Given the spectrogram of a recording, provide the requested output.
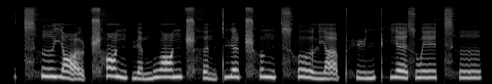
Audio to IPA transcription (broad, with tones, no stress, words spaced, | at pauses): t͡sʰɹ̩˥jɑ̰˨˩ʊ̯ ʈ͡ʂʰɑ˥˩ŋpɥɛ˩ mwɑ˥ŋʈ͡ʂʰə̰˨˩n t̪ɥɛ˥˧ʈ͡ʂʰʊ˥˧ŋ t͡sʰo˥˩ʊ̯ ljä̰˨˩ pʰy˧˥npʰjɛ˥˩swe˥ɪ̯ t͡sʰɹ̩˥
